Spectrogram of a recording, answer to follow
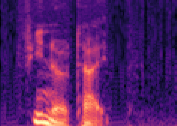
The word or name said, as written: phenotype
